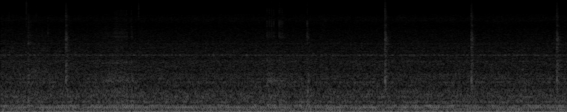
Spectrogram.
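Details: Sens O Matic electric fence energizer after repair, fence output dead-shorted hot side then ground: sharp single clicks roughly once a second over low room hum, the energizer pulsing normally; removing the short stops the pulsing.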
